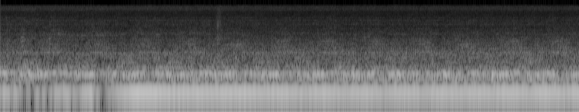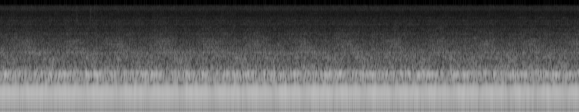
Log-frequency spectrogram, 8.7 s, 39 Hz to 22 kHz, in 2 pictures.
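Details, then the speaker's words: Whirlpool/Kenmore washer that would not spin, after a clutch adjustment and greasing the bushing (temporary fix, estimated to last 8 months to a year): steady low hum, even water rush, smooth constant spin with no knocking or slipping. "problema resuelto amigos ahí tenemos lo que viene siendo el centrifugado cosa que no estaba haciendo la máquina"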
